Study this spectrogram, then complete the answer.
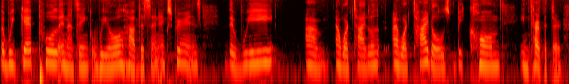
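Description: In a very clean recording with a silent background, a woman speaks with a Spanish accent at a medium pitch. Her pace is fairly slow and her intonation fairly even. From Colombia, Cali. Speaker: health outreach coordinator. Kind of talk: panel discussion.

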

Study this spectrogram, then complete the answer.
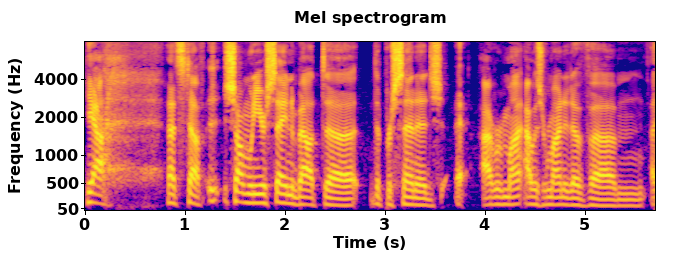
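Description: A man's plain, everyday voice at medium pitch, with ordinary pitch variation and a dry, close sound with no echo. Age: 40s. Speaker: podcast host. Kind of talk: casual chat.

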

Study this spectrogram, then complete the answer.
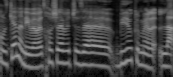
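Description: Recorded very cleanly with a silent background and a dry, close sound with no echo, a woman speaks in a plain, everyday voice with ordinary pitch variation. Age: 20s. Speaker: archaeology student. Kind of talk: casual chat.

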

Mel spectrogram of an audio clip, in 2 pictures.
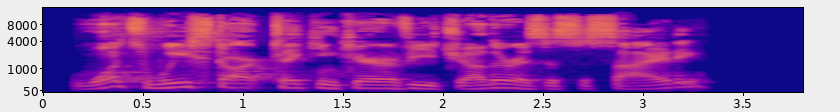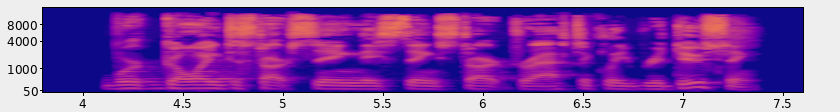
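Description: A man with a Texan accent, a bright, sharp tone, medium pitch, ordinary pitch variation and moderate pace. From Texas Gulf Coast. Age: 40s. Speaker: school safety expert. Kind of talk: interview.

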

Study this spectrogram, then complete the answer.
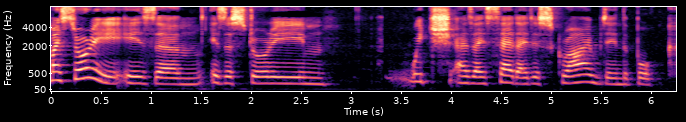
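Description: A woman with an Italian accent, medium pitch, ordinary pitch variation and a very slow pace. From northern Italy (Piedmont). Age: 50s. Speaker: life coach and author. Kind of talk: improvised personal testimony. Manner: hesitant, many fillers.

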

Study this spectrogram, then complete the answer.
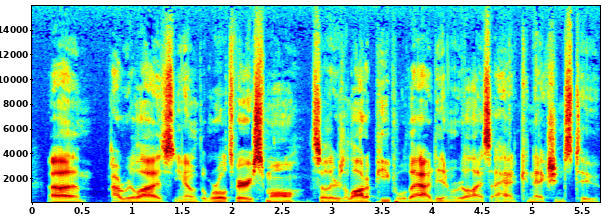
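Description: In a Tennessee accent, a man talks at a fairly quick clip, his very deep, low voice flat and monotone. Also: very clean recording, silent background. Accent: Southern US (Tennessee). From Middle Tennessee (Lebanon). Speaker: salesperson. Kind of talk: casual chat. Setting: studio.

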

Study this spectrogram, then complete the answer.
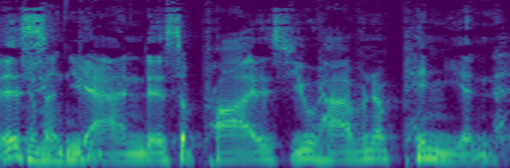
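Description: At a fairly slow pace, a man speaks in a put-on character voice with a fairly low pitch. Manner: incredulous, menacing.

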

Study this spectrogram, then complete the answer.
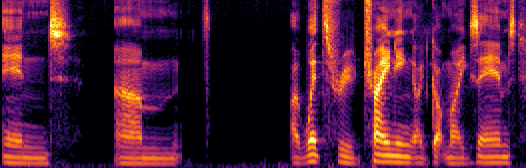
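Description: In an Australian accent, the speaker talks at a very slow pace with a monotone, flat intonation and long, frequent pauses, on a very clean recording with a silent background. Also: man, fairly low pitch for a man. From Queensland, Australia (New Zealand-born). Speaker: emergency physician and entrepreneur. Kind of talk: casual chat.

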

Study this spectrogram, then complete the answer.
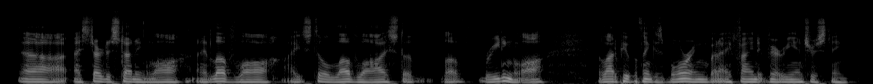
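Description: A man's medium-pitched, monotone, flat delivery at a fairly quick pace, on a very clean recording with a silent background. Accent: Midwestern American. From Michigan (Redford). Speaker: financial advisor. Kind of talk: casual interview.

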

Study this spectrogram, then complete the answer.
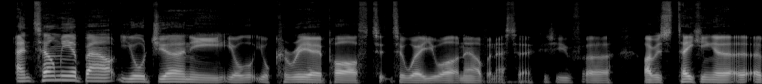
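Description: A man with a British accent and a fairly low pitch speaks in a bright, sharp tone, in a very clean recording with a silent background. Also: dry, close sound with no echo. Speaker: podcast host, user research consultant. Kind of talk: casual interview.

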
